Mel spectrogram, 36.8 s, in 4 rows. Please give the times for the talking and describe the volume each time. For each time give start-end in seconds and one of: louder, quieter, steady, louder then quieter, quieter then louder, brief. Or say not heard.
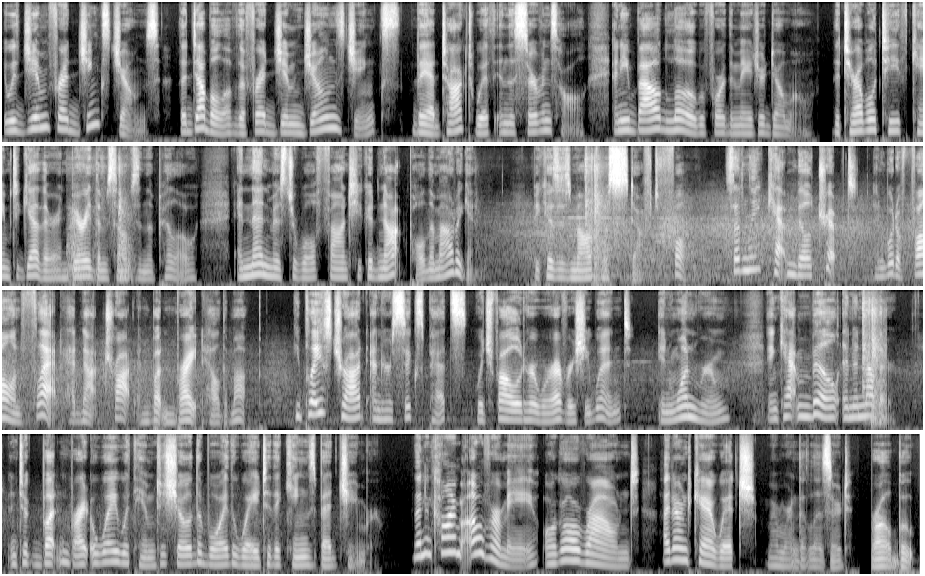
0.0-36.7 steady.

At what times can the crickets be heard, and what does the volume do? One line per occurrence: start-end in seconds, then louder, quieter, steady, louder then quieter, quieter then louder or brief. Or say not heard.
not heard.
